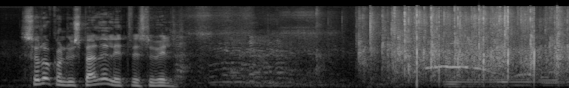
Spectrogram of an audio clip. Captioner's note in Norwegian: Applaus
